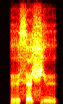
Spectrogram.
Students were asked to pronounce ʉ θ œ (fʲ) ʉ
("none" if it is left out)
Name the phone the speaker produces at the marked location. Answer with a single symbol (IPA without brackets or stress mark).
fʲ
